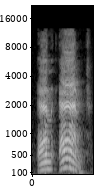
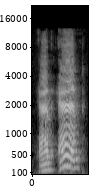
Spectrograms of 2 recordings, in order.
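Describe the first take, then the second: No difference in how they are said.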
